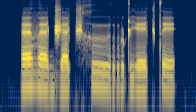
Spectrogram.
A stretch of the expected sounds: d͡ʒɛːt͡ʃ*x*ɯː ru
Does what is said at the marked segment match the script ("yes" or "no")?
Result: yes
